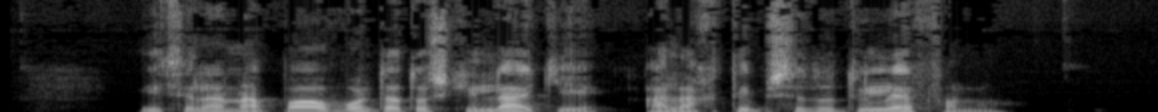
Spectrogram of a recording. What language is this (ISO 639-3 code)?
ell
